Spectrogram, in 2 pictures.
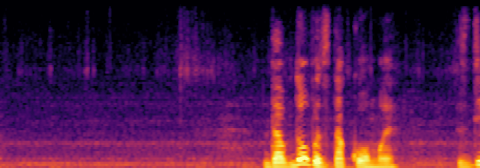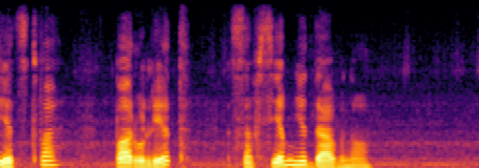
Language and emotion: Russian, neutral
